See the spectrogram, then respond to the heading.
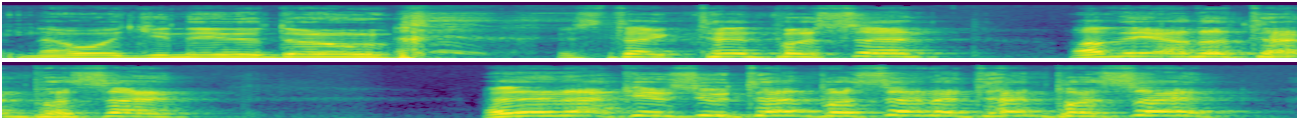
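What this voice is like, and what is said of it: Imitates another person's voice. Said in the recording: “Now with the master, the maestro, do Bernie. ... Bernie Sanders.”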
